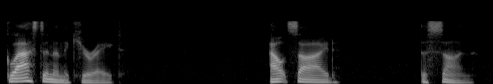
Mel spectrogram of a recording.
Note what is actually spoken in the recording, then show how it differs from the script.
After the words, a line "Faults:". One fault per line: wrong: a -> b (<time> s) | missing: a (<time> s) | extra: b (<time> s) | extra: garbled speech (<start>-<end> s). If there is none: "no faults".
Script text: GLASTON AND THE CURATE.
GLASTON AND THE CURATE. Outside, the sun
Faults:
extra: Outside the sun (2.7 s)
